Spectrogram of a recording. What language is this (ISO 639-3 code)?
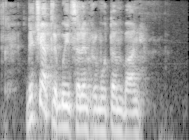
ron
